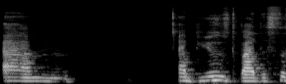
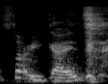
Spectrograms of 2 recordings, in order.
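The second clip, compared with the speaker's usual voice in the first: laughing through tears; 9 semitones higher, slower than usual. Real, not acted.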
